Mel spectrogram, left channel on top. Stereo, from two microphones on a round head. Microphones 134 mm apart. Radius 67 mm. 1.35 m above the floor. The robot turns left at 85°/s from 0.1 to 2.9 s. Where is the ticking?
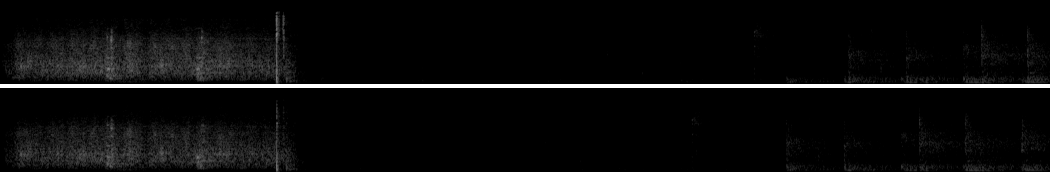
20° left (ahead or behind), 2 m; by 2.2 s 65° left (ahead or behind), 2 m.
